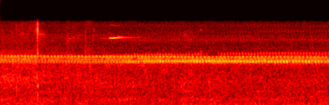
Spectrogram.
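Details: Toads at Brookside Gardens give their breeding call, a steady, high, musical trill that carries on without pause.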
